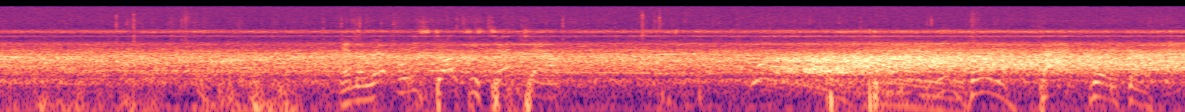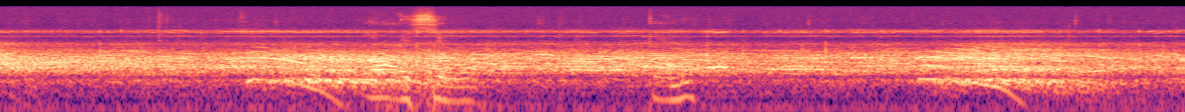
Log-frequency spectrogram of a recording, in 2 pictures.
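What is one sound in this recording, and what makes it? A large crowd cheers and roars in a big arena, swelling at times.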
